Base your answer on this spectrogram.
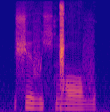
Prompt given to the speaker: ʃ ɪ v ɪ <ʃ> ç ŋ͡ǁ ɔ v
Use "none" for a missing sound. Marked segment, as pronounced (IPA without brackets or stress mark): none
